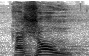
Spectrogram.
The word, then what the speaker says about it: cajón: meu projeto de chama-se carron né O que que é o carro on Na verdade ele se escreve chj o n cajón mas é um instrumento de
